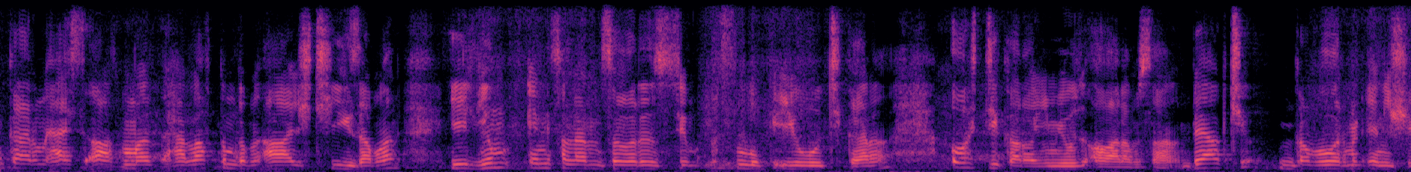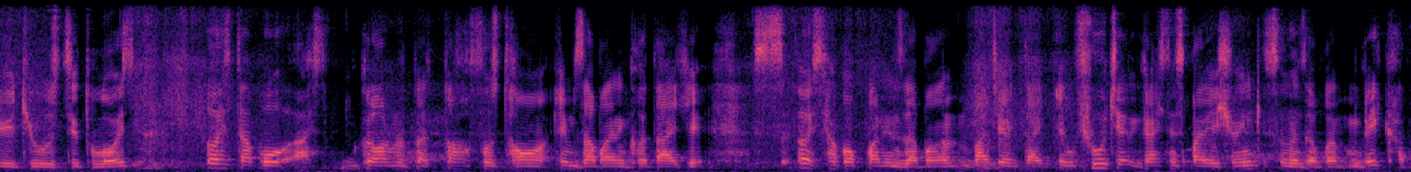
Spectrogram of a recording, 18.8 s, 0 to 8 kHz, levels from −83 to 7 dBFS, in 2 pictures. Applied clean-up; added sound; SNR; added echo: neural separator model SepFormer DNS4.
